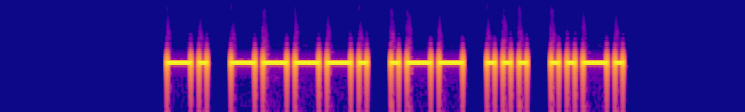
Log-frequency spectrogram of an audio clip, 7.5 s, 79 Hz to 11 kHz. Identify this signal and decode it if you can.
Morse code, heard as a keyed tone, about 15 wpm, 700 Hz. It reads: N9WSF
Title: USA Call Signs - 5 Characters - 15wpm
